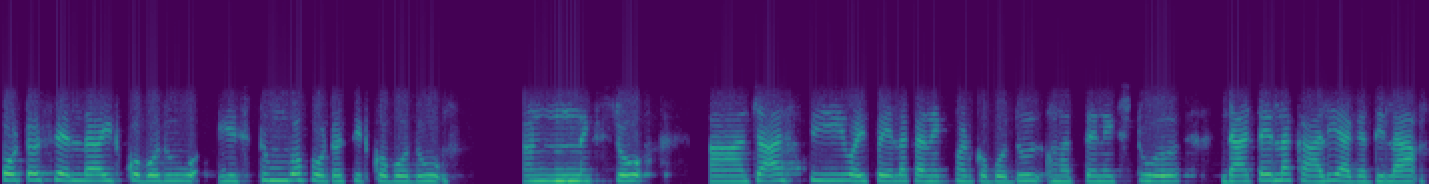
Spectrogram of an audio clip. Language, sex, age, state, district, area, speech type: Kannada, female, 18-30, Karnataka, Kodagu, rural, conversation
